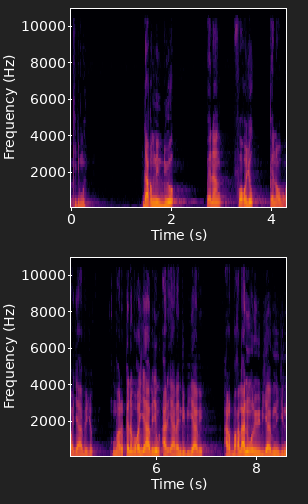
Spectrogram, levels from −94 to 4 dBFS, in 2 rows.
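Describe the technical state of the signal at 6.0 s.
At 6.0 s the speech signal is intact, with no technical fault present at that moment.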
